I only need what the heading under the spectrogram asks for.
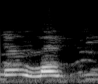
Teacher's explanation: নুনের মধ্যে আমরা গুন্না করছি কারণ নুন শাদ্দা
